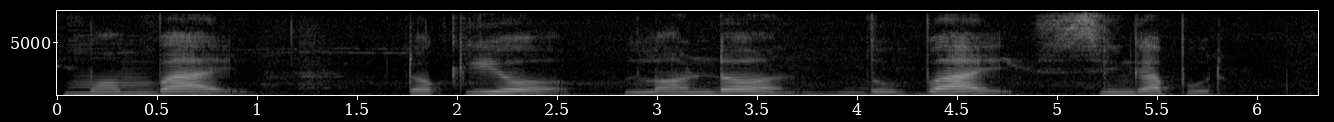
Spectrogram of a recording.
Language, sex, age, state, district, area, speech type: Odia, female, 18-30, Odisha, Mayurbhanj, rural, spontaneous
